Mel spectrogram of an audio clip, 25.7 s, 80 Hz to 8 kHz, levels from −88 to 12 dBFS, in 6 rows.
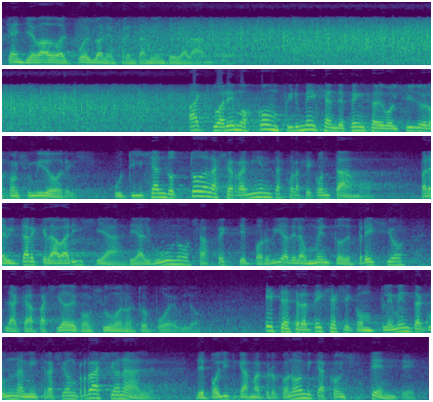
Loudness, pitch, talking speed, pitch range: -15 LUFS, 130 Hz, 140 wpm, 110-160 Hz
